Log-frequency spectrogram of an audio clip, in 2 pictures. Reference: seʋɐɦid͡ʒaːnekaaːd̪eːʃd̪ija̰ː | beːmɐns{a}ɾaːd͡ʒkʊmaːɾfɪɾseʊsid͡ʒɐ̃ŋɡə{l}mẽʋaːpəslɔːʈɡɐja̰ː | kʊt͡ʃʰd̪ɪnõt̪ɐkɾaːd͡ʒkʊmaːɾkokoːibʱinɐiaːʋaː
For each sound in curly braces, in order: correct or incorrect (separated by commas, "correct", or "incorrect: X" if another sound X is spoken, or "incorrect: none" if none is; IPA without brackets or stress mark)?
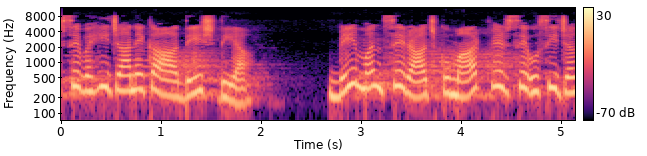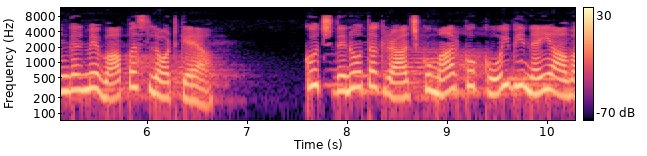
incorrect: e, correct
